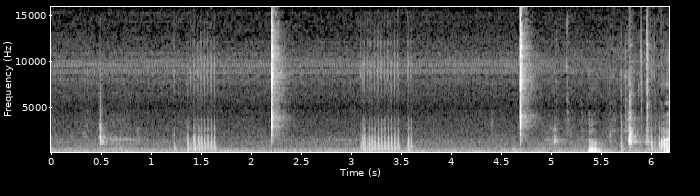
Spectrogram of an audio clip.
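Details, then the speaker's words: Kenwood KX-54 cassette deck (mid-1980s, TEAC V-380C transport) playing a tape after mechanical repair: quiet transport with a few sharp, irregular clicks seconds apart. A lever flicks because a spring was refitted on the wrong side; moving the spring stops the clicking. "as you can see there's a little lever moving that is most likely my fault because I put a spring on the wrong side"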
